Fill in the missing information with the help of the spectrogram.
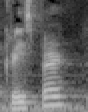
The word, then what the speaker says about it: CRISPR: se pronuncia CRISPR, CRISPR Cas9. Ya se escribe C R I S P R CRISPR. ¿Qué? CRISPR. CRISPR. – Sin la E, ¿no?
